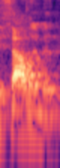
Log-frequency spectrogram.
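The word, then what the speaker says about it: phthalimide: and it's almost unpronouncable I'm not sure what language the pH th together comes from I'm not sure if you're supposed to go and then I think most people just say thid and call it good I think the pH is silent um so whatever uh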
